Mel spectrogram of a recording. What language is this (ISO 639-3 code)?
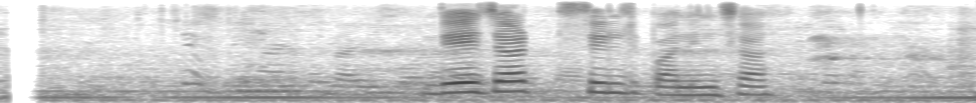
nep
